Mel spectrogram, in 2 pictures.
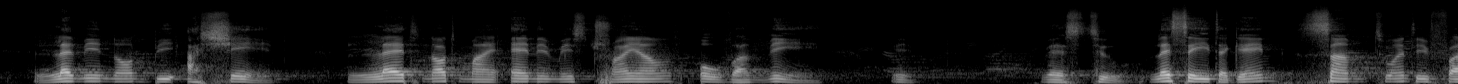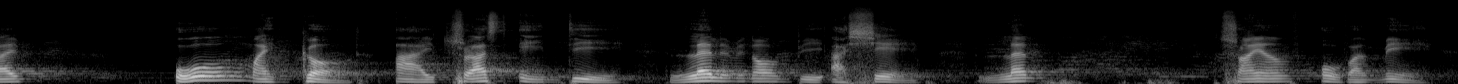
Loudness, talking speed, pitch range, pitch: -27 LUFS, 75 wpm, 110-135 Hz, 125 Hz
